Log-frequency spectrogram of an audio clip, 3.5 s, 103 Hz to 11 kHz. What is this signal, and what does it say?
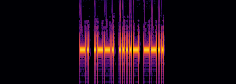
Morse code, heard as a keyed tone, about 44 wpm, 700 Hz. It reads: NP4Z
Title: Call Signs Repeated 2x - 45wpm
